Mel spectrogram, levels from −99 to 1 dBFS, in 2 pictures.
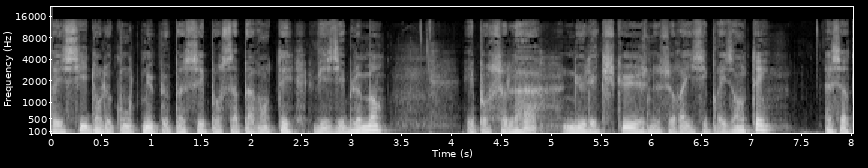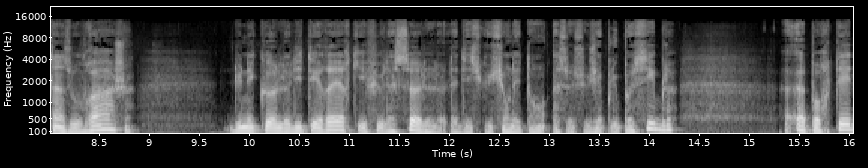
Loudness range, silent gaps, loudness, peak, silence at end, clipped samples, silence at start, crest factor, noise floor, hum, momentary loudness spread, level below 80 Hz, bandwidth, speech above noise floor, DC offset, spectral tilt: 4 LU; none; -20 LUFS; 0 dBFS; 0 s; under 0.1%; 0 s; 18 dB; -52 dBFS; none; 10 LU; -38 dBFS; 14 kHz; 33 dB; under 0.1%; -6.5 dB/octave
